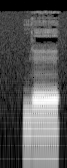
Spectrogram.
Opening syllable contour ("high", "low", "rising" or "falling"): high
